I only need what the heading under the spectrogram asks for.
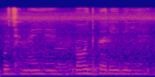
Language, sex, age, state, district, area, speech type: Hindi, female, 45-60, Uttar Pradesh, Pratapgarh, rural, spontaneous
